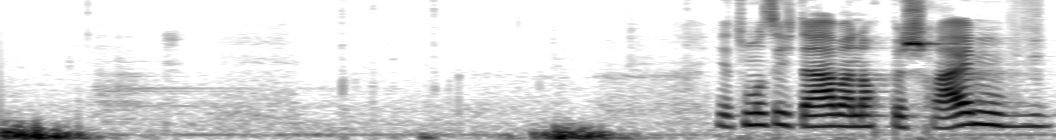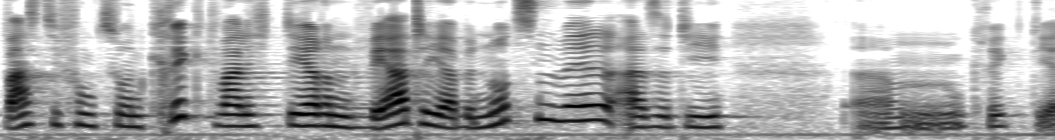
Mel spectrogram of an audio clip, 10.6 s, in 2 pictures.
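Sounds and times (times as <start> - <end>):
computer keyboard clicking while typing code: 1.7 - 2.4
soft low thumps: 2.7 - 3.2
speech: 3.6 - 10.5.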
